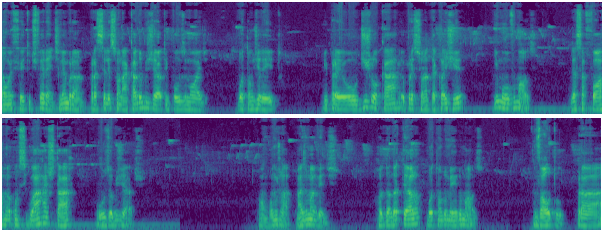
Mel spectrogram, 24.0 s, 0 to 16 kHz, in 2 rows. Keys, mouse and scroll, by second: 1.7 g, 2.8-4.6 middle drag, 6.3-7.7 middle drag, 7.9-8.8 middle drag, 9.4 g, 11.1-12.8 right drag, 11.9 g, 12.8-13.8 middle drag, 15.6-16.3 middle drag, 16.3 g, 16.6-18.1 middle drag.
